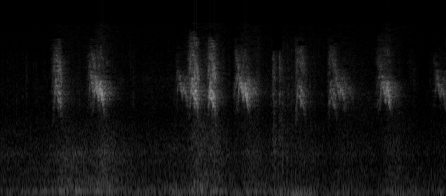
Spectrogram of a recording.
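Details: Lots of hungry house sparrows at a garden bird feeder in the UK give loud, clear chirps, some doubled, repeated every half second or so against quiet surroundings.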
